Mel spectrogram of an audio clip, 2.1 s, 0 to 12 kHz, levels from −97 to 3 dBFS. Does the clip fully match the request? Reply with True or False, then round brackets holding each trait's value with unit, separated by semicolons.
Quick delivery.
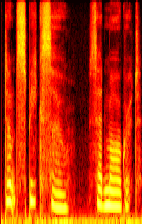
False (140 wpm)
